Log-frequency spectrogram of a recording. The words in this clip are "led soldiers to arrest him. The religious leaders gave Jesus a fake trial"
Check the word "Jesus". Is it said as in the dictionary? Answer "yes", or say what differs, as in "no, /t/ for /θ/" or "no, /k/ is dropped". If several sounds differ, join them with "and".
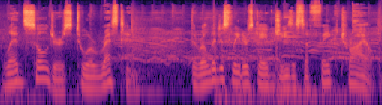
yes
